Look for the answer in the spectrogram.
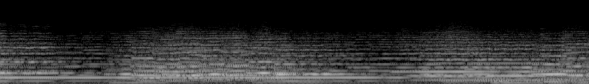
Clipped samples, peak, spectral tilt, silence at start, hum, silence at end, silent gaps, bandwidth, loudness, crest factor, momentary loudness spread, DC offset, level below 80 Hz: under 0.1%; -14 dBFS; -7 dB/octave; 0 s; none; 0 s; none; 9.4 kHz; -28 LUFS; 14 dB; 7 LU; 0.1%; -48 dBFS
